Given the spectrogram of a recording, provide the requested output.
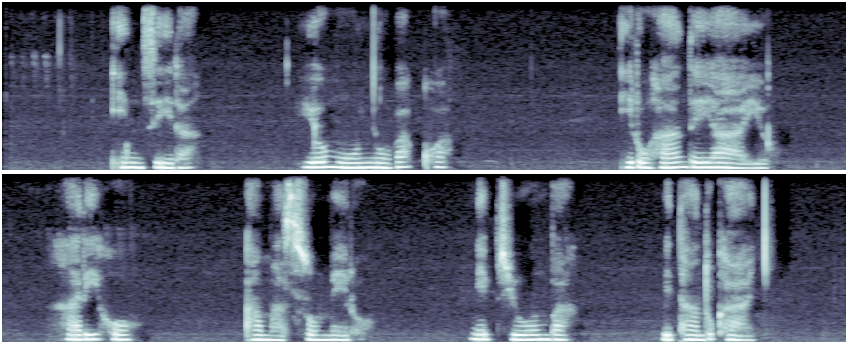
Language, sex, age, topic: Rundi, female, 25-35, education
